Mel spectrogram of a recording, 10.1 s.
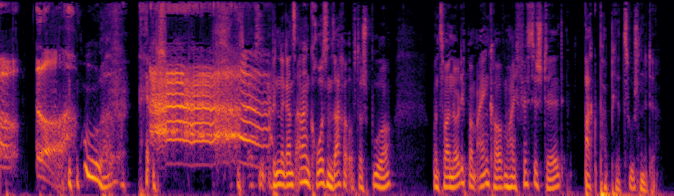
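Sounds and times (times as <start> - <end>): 
voice imitating strangled screams of old computer games: 0.0 - 4.2
speech: 0.6 - 2.4, 4.1 - 10.0.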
